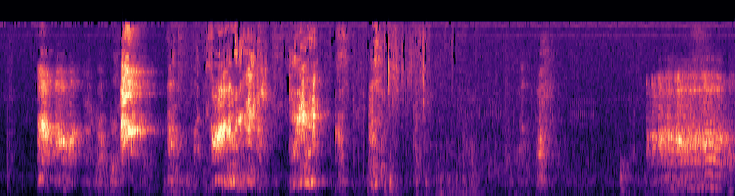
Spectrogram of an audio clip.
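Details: Chihuahuas playing, giving short growly barks in a loose burst over the first few seconds, then quieter snarling and a drawn-out growl at the end.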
